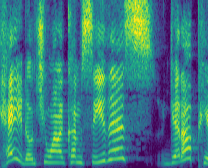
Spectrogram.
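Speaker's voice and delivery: light, mild called-out yell. Retelling a scene where someone yells down a hill: imitating someone yelling down. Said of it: "Cotton yells down".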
